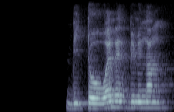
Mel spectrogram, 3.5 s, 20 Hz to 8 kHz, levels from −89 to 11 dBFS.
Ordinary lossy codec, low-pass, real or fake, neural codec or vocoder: Opus, 24 kbps; 7.2 kHz; real; none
